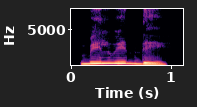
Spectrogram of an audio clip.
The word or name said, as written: ಬಿಲುವಿದ್ದೆ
